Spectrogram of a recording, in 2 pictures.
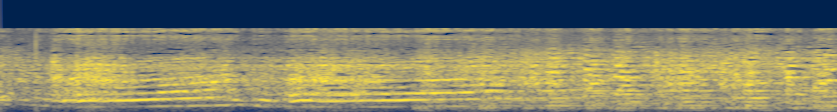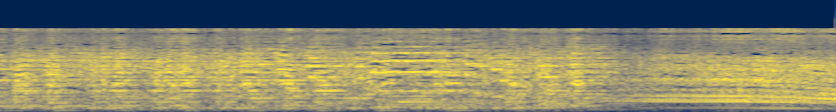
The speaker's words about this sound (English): Hey, Mac, did you see a jeep go past here full of books? Yeah, it did.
